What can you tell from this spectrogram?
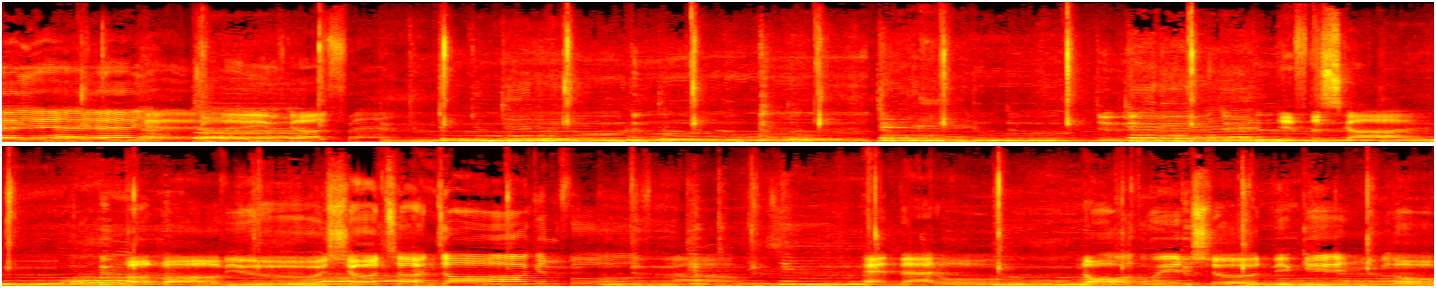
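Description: Male a cappella group singing in close harmony, backing voices holding chords under a lead singer.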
